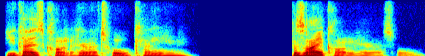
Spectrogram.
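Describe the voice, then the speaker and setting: A man streaming a game and talking to his viewers in a loose, chatty way, checking in with them between moves. His voice sits mid-range and has a mellow, warm tone. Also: medium pitch, unhurried, no room sound. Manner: chatty, talks to viewers while fiddling with setup. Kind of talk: casual live-stream chat while gaming.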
